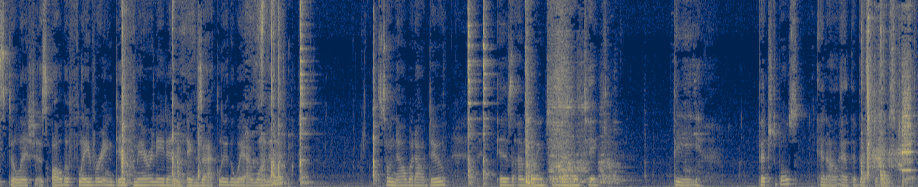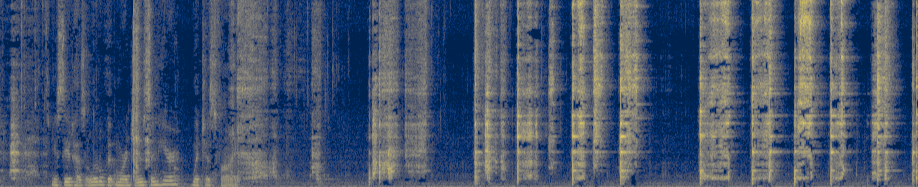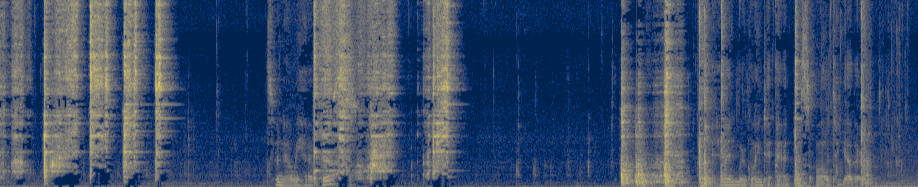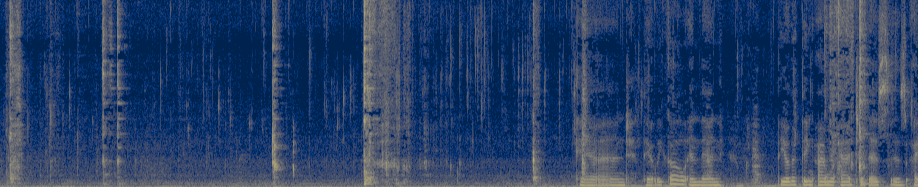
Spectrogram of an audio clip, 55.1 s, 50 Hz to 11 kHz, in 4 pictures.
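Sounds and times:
metal spoon scraping pan: 0:01.7 - 0:04.7, 0:07.0 - 0:09.4, 0:12.9 - 0:14.4, 0:15.7 - 0:16.2, 0:17.0 - 0:20.3, 0:20.9 - 0:23.5, 0:24.2 - 0:30.2, 0:32.1 - 0:34.5, 0:36.8 - 0:38.6, 0:41.4 - 0:41.8, 0:53.6 - 0:54.6
spoon stirring thick mixture: 0:12.6 - 0:55.0.

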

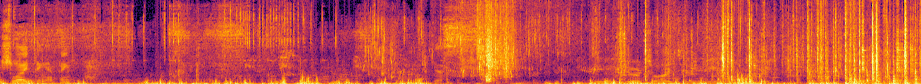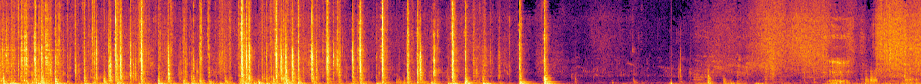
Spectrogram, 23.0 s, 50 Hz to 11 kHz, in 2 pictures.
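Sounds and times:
gear knocking against plastic kayak: 0:08.6 - 0:18.6.

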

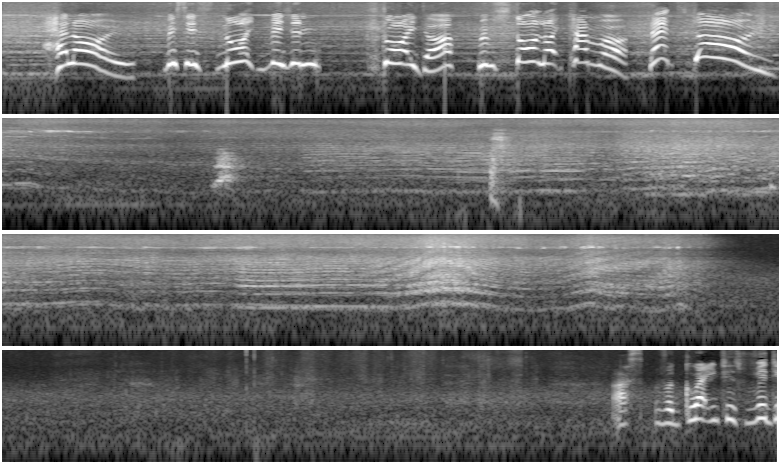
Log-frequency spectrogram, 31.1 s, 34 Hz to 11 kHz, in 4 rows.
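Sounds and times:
drone propellers whining: 0:00.0 - 0:23.1.

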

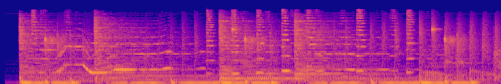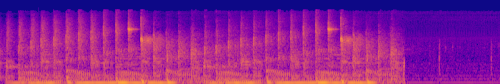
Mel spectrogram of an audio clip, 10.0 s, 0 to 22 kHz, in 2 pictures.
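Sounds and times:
tv theme music with bass beat: 0:00.2 - 0:09.1.

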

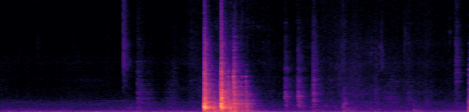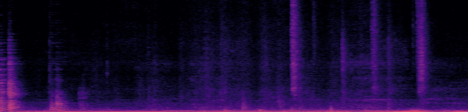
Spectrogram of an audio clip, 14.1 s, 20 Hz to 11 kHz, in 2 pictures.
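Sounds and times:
loud ringing knocks: 0:03.1 - 0:03.9.

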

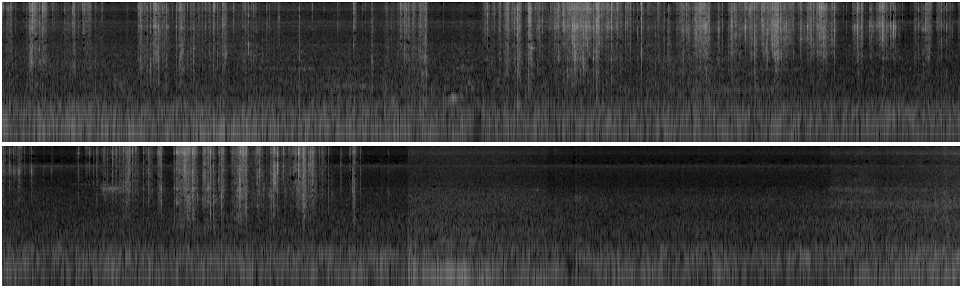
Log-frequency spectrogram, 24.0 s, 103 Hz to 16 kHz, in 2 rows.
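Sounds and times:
plastic wrapper crinkling: 0:00.0 - 0:16.5.

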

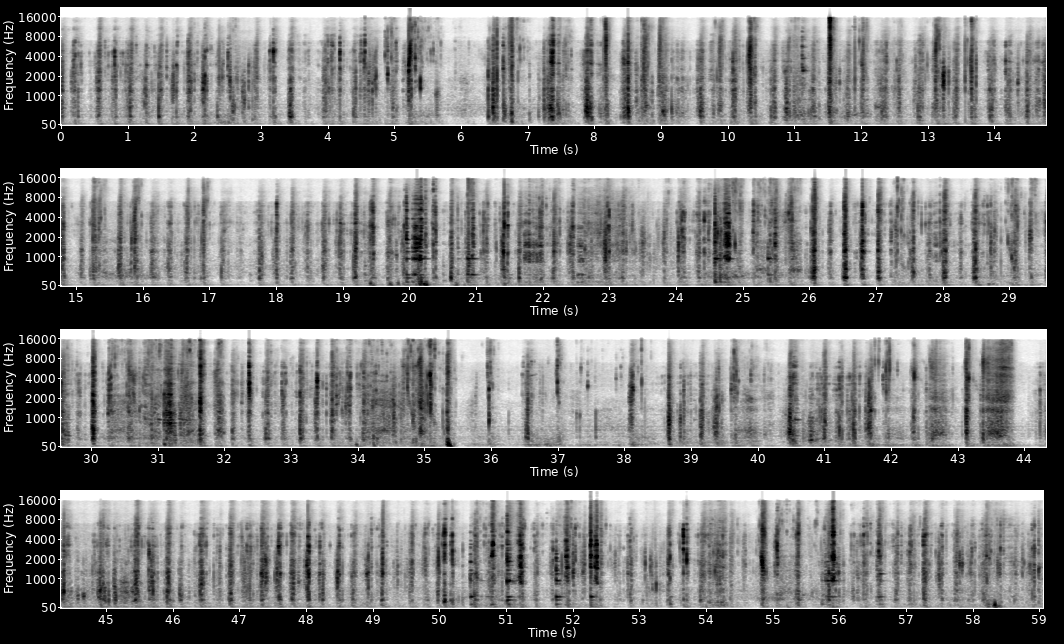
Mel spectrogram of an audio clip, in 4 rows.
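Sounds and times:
slurping and chewing noodles: 0:00.0 - 0:59.0
chopsticks stirring noodles in pan: 0:19.9 - 0:21.1, 0:21.7 - 0:23.2, 0:24.5 - 0:25.9, 0:50.4 - 0:52.5, 0:55.7 - 0:56.8.

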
